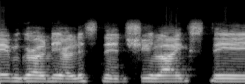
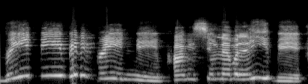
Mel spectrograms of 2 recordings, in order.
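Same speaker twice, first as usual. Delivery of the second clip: very high, pleading mock-female voice; mimicked lover; 7 semitones higher than usual. Helper begs Billy in bed, high mimicked lover's voice.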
